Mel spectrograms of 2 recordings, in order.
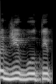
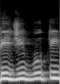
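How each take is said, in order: First: The name starts directly with a 'j' sound. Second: The name starts with a separate 'dee' sound. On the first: The speaker calls it right. "डी silent तो हम उसको जिबूती पढ़ते हैं" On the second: The speaker calls it wrong. "डी जिबूती नहीं पढ़ते"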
